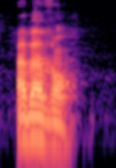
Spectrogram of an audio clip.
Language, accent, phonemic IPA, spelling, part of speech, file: French, France, /a.ba.vɑ̃/, abat-vent, noun, LL-Q150 (fra)-abat-vent.wav
- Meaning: 1. chimney cowl 2. louver boarding (of window, opening), abat-vent 3. wind screen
